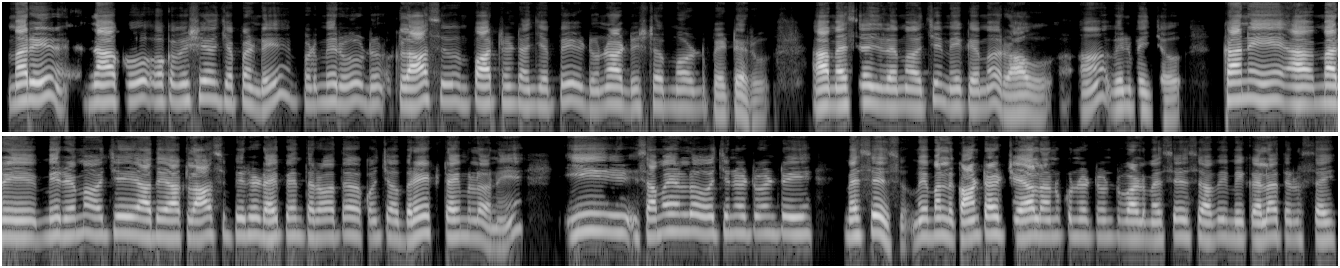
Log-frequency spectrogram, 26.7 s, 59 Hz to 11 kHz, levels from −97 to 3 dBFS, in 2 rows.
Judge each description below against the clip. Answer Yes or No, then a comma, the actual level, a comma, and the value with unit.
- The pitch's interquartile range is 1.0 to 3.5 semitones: Yes, average, 2.8 semitones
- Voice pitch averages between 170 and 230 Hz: Yes, high, 190 Hz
